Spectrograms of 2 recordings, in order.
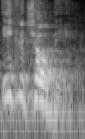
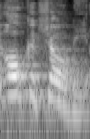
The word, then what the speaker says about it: Okeechobee: what's that ikea chobi ikejovi am i saying it right the okeechobee okeechobee river okeechobee lake lake okeechobee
